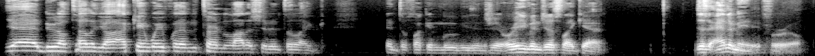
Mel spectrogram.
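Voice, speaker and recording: Very mellow-voiced man, casual and slangy. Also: mid-range voice, quick pace. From Africa. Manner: slangy, repeats short phrases, agreeable. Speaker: interview guest, manga artist and sculptor. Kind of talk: casual interview chat.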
